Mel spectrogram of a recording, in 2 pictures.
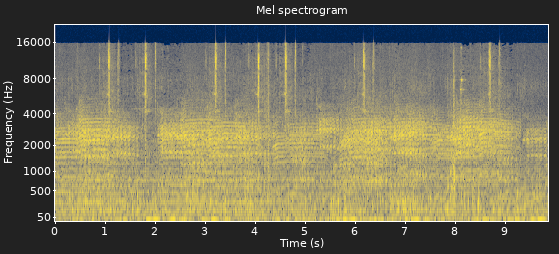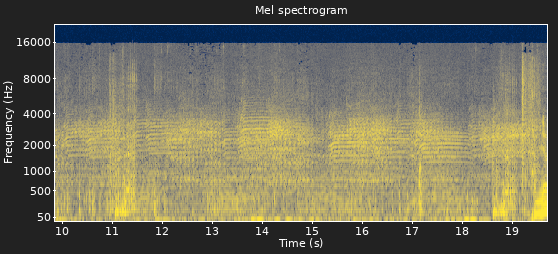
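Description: Minecraft sheep bleat again and again across a steady, fairly loud backdrop of game sound, with the blocky animal calls recurring at uneven intervals.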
